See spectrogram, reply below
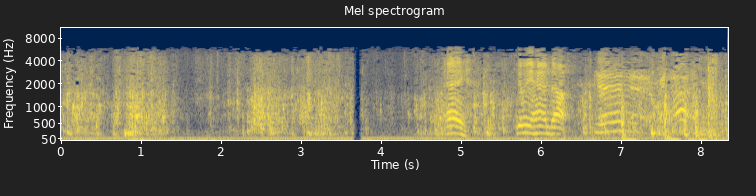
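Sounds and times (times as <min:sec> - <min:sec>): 
people swimming and splashing in water: 0:00.0 - 0:08.3
speech: 0:04.8 - 0:08.2.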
